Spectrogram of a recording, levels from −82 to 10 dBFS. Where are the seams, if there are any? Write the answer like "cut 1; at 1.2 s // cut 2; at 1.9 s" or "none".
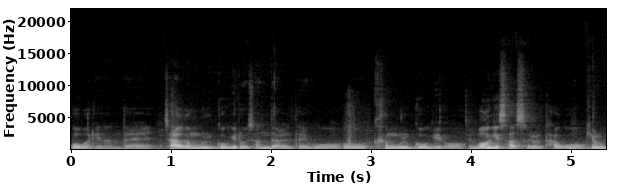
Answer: cut 1; at 0.8 s // cut 2; at 2.7 s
